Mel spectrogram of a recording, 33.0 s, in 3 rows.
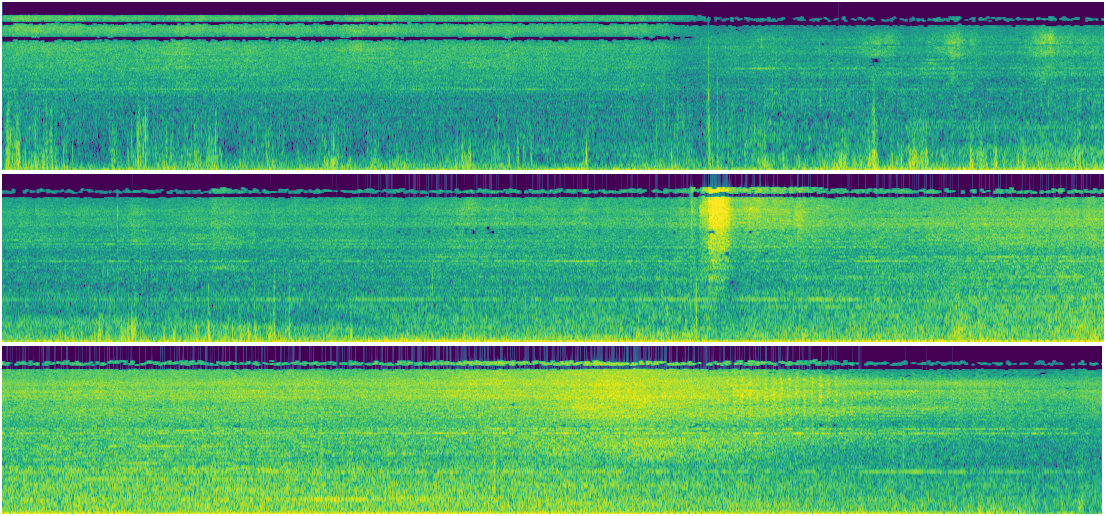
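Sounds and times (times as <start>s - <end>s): diesel train passing: 0.0s - 33.0s
wind buffeting microphone: 0.0s - 33.0s
sharp hiss: 17.9s - 19.2s.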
